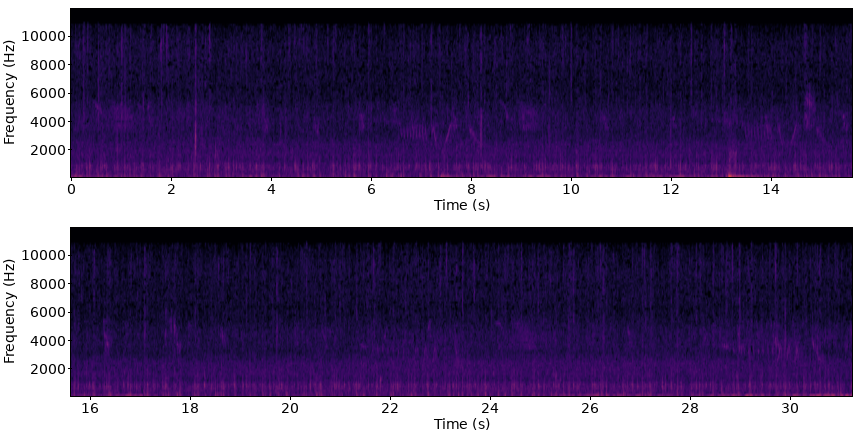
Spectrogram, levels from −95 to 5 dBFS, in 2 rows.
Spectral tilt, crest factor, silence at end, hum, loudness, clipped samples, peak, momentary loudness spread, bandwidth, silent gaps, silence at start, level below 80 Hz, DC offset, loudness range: -3.5 dB/octave; 28 dB; 0 s; none; -62 LUFS; under 0.1%; -28 dBFS; 3 LU; 11.5 kHz; none; 0 s; -64 dBFS; under 0.1%; 6 LU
